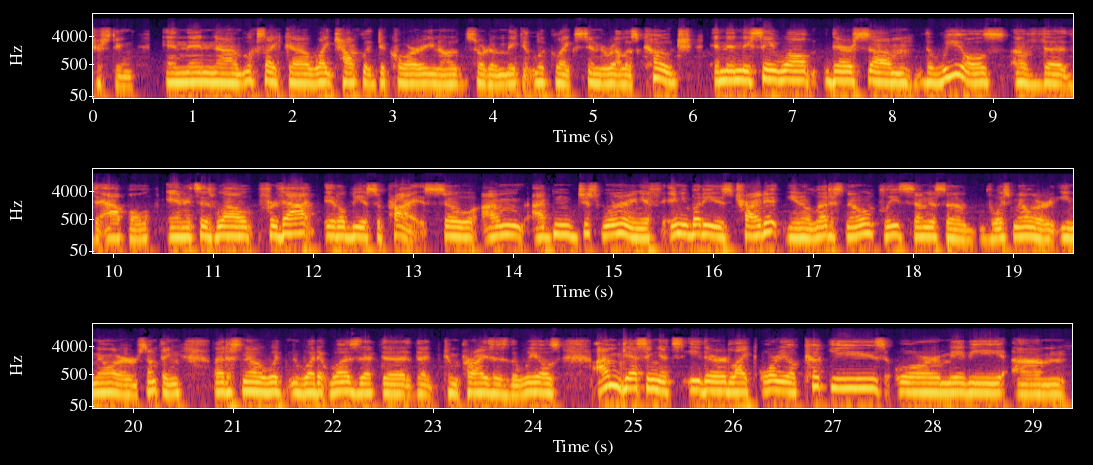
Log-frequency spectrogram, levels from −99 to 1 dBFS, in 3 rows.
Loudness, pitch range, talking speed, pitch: -13 LUFS, 130-155 Hz, 185 wpm, 140 Hz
